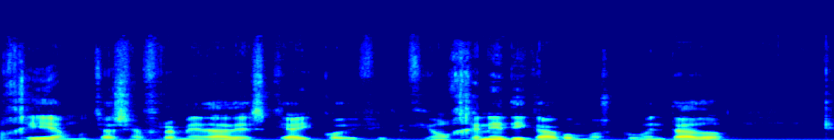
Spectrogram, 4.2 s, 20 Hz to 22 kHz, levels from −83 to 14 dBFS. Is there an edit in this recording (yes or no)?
no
